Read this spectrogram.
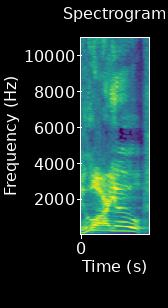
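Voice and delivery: high, frightened cry into the fog; scared yell. Retold or imitated. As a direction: cry out in fear at an unseen presence. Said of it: "he gets really scared and he yells out to it".

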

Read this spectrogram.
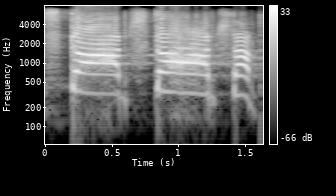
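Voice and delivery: high, loud pleas to halt; dramatic wife. Retold or imitated. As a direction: yell it like an alarmed wife. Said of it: "Talking about drama".

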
